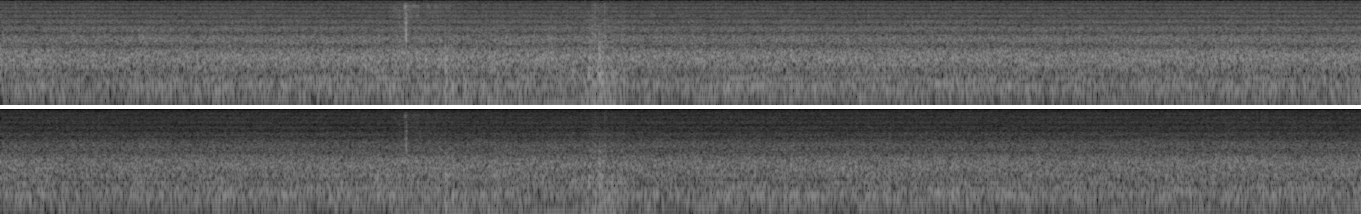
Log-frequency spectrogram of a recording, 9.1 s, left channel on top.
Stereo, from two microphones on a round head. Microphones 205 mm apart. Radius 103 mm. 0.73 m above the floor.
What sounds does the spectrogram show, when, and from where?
0.0 s running water: 80° left, 3 m
2.6 s keys jangling: 80° left, 1.0 m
